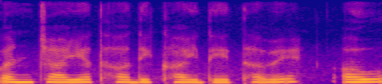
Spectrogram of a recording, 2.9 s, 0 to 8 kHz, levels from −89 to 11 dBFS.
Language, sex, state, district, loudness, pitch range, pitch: Chhattisgarhi, female, Chhattisgarh, Jashpur, -14 LUFS, 225-235 Hz, 230 Hz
